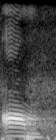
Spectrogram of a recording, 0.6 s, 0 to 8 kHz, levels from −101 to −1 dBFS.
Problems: constant background noise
